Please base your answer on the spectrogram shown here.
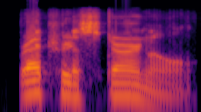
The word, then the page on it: retrosternal: American English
